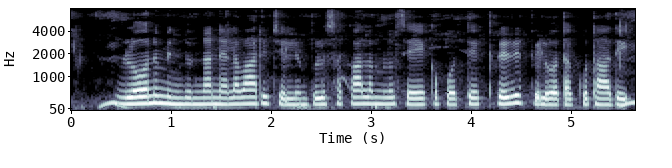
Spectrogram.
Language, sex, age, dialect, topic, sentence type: Telugu, male, 56-60, Southern, banking, statement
